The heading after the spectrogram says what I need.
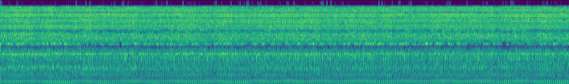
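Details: Chevrolet Blazer at cold idle with an uneven, fluttering low rumble and faint irregular beat, starting the morning after the timing belt and alternator belt were replaced; cause unknown.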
